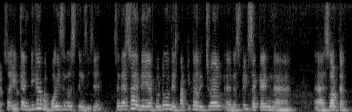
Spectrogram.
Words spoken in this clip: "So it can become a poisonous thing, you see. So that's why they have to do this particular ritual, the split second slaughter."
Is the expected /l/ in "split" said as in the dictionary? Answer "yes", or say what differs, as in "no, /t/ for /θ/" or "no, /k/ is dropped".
no, /l/ is dropped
